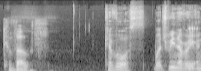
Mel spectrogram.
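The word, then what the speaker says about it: Kvothe: Um, so you know, by the way, the name is pronounced Cavoth. Cavoth, which we never even got close to. I think I think we said everything but that. Yeah. Kavoth.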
